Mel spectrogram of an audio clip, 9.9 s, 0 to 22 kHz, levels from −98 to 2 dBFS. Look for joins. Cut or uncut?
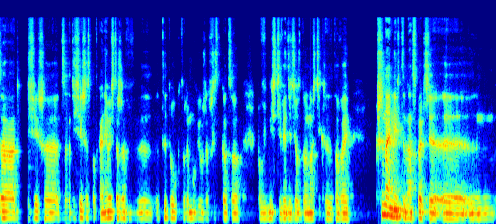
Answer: uncut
